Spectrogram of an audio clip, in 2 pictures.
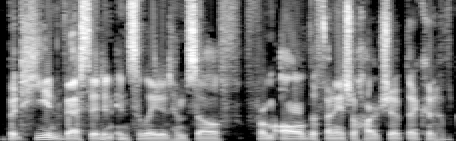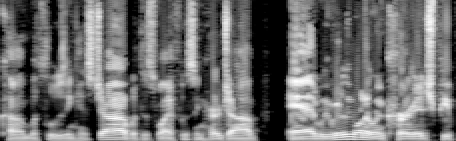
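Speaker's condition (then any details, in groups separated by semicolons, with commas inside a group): No condition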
